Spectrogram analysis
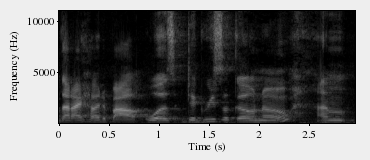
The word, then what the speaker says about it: de Grisogono: degrees of gono um i actually checked that out online to make sure i'm pronouncing it correctly but um to make it easy let's just call it dg for now but yes it's degree zegono which was obviously a swiss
